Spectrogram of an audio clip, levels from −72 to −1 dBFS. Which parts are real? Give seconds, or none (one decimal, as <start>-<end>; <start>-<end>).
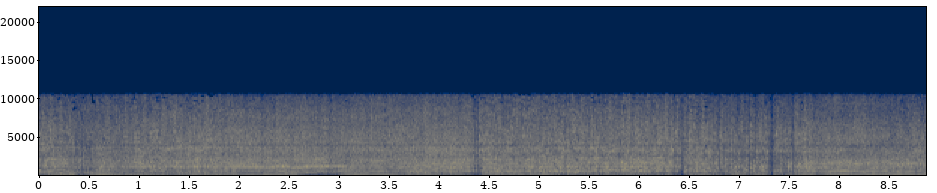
0.0-1.9; 4.3-7.7; 8.5-8.9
